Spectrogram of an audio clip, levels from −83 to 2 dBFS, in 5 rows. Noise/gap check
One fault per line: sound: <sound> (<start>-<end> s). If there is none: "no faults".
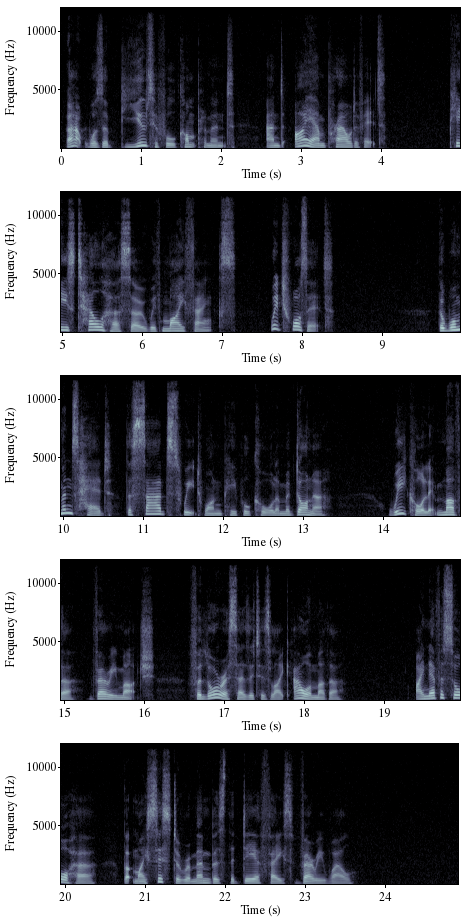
no faults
